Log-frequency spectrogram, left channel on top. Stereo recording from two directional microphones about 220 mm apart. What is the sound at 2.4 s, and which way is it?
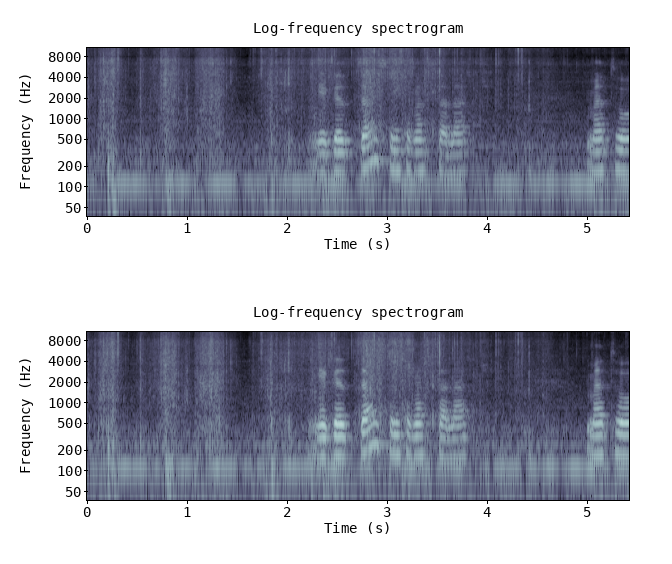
Speech, 25° right (ahead or behind).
